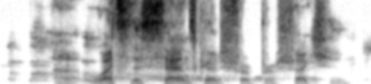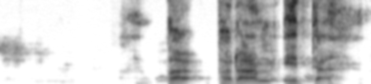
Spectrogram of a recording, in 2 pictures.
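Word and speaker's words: pāramitā: Param ita. Okay, say param ita. Paramita.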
